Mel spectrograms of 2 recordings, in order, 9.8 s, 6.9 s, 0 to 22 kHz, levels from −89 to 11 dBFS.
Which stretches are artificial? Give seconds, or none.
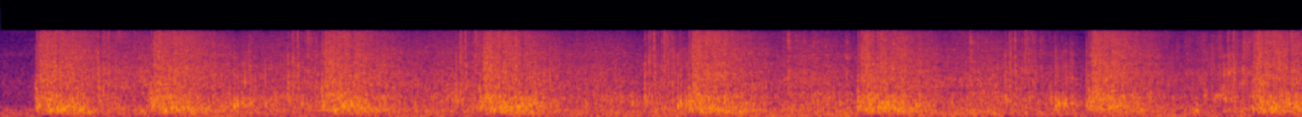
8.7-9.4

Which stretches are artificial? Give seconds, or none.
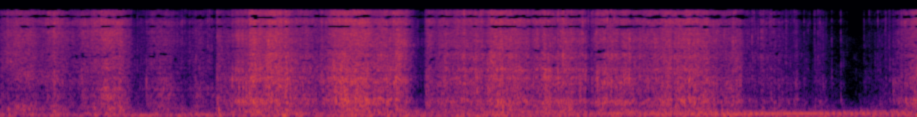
4.3-5.7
